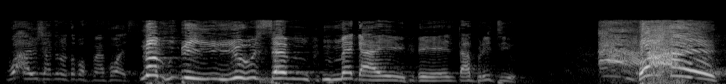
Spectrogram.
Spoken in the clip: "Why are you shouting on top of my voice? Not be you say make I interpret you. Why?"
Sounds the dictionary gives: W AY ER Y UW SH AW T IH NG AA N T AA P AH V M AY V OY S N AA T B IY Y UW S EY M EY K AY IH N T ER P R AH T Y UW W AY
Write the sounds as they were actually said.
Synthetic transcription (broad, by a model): W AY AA Y UW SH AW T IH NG AA N T AA P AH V M AY V OY S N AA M B IY Y UW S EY M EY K AY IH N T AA B R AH T Y UW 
